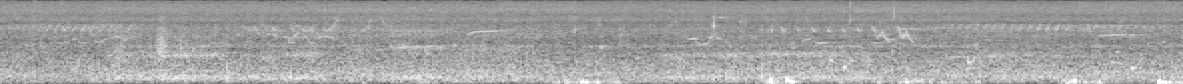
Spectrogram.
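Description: Near silence: quiet outdoor ambience with faint, distant bird chirps and a few soft low bumps on the microphone.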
